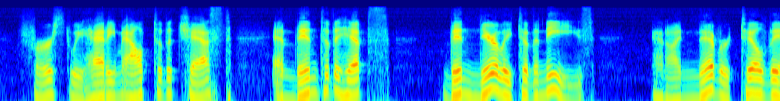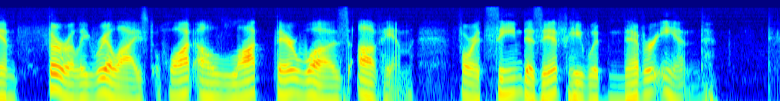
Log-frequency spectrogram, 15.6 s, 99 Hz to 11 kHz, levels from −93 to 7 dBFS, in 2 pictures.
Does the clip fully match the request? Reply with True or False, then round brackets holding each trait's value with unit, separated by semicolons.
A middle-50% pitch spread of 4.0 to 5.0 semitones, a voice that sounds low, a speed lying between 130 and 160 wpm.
True (4.3 semitones; 125 Hz; 155 wpm)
